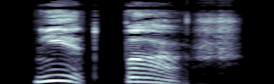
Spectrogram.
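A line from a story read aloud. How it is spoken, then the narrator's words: Sad. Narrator (Russian): сказал Чернов печально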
